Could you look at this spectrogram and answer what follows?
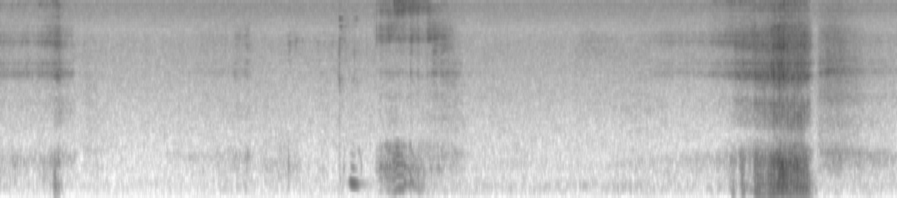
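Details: Cavalier King Charles Spaniel puppy snoring while asleep: soft, rough snorting breaths a few seconds apart, ending in one louder snore, quiet room.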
